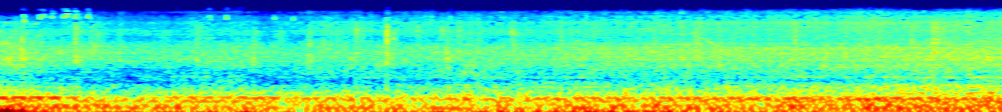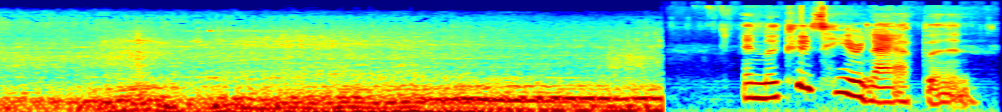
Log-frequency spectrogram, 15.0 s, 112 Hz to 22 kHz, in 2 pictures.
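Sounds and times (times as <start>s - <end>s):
truck engine low rumble: 0.0s - 12.6s.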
